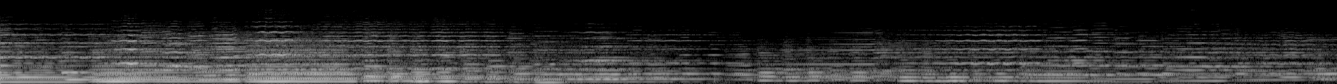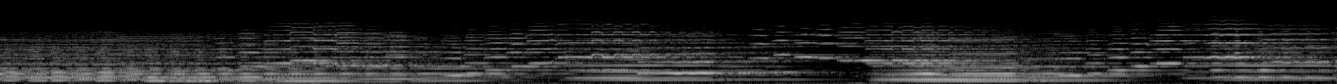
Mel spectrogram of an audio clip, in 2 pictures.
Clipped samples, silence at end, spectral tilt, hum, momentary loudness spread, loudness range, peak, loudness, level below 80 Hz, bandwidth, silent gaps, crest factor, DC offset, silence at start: under 0.1%; 0 s; -6 dB/octave; none; 11 LU; 10 LU; -10 dBFS; -29 LUFS; -62 dBFS; 10.5 kHz; none; 20 dB; under 0.1%; 0 s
